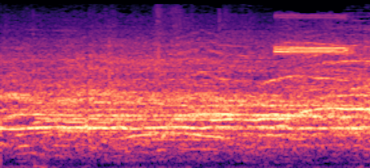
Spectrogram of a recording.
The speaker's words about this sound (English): Crowd noise coming from that Columbia Central sideline. Pumped up.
